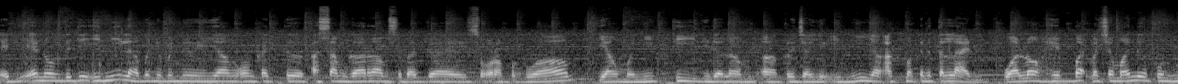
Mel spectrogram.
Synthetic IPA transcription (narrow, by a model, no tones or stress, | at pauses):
diɛndɔfd̪ədeʔinĩlahbəndəbənəjaŋoaŋkat̪əʔasamɡaɾamsəbaɡajsəo̰ɾaŋpəɡuam | jaŋmə̃nĩt̪ididalaməkərd͡ʒajəʔinĩjaŋʔa̰k̚makənət̪əlan | walawɦebat̪̚mat͡ʃamːanə̃pʊn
